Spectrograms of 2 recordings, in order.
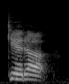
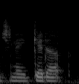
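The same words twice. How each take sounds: First: Loud, punched command; sudden raised-voice command; forceful self-urging. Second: Low, soft command to oneself; subdued inner order; quiet self-urging. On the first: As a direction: order yourself up with force. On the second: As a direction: urge yourself up under your breath. Tells herself to get up. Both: Retold or imitated.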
